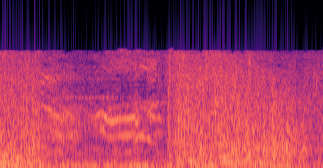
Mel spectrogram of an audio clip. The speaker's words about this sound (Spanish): Los hombres del rey, los ingleses, no tienen ningún miramiento. Preparan sus fusiles Broadbeck y disparan contra los colonos.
